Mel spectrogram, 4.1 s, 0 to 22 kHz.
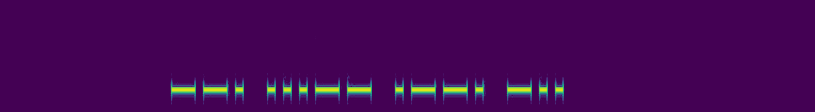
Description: Morse code, heard as a keyed tone, about 30 wpm, 700 Hz. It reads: G3PD
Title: DXCC-100 Call Signs - 4 Characters - 30wpm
